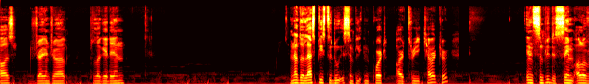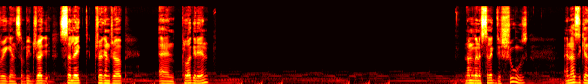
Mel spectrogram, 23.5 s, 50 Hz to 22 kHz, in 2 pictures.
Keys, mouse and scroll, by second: 1.8 click, 5.3 click, 8.2 click.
